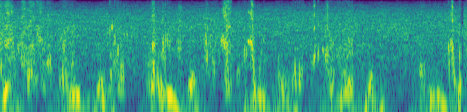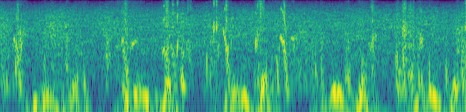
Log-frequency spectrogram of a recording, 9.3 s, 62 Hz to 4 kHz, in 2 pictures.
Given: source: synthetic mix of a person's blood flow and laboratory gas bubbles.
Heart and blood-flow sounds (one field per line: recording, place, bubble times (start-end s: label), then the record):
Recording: Doppler ultrasound of blood flow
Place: precordium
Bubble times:
0.00-0.53 s: bubbles
0.57-0.77 s: bubbles
1.00-1.36 s: bubbles
1.45-1.85 s: bubbles
2.02-2.66 s: bubbles
2.75-3.06 s: bubbles
3.08-3.58 s: bubbles
4.14-4.30 s: bubbles
4.45-4.96 s: bubbles
5.09-5.57 s: bubbles
5.73-6.12 s: bubbles
6.26-6.62 s: bubbles
6.70-7.03 s: bubbles
7.19-7.93 s: bubbles
8.11-8.21 s: bubbles
8.24-8.45 s: bubbles
8.61-9.02 s: bubbles
9.10-9.34 s: bubbles
From the record:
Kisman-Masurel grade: 342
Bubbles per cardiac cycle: rolling drumbeat, 9 or more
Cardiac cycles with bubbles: 100%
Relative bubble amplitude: moderate (0.250 to 0.450)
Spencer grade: 3 (all of the cardiac periods contain showers or single bubble signals, but not dominating or overriding the cardiac motion signals)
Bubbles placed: anywhere in the cardiac cycle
